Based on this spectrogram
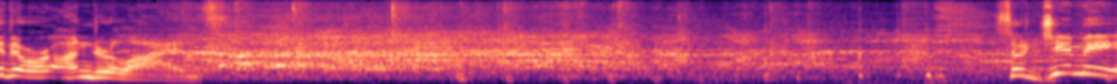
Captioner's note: laughter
